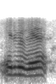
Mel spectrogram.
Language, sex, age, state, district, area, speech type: Tamil, female, 60+, Tamil Nadu, Namakkal, rural, conversation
